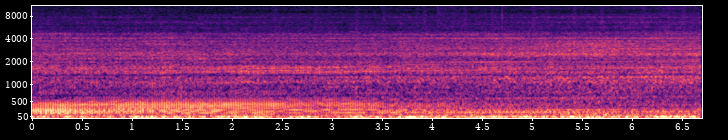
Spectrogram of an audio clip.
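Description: Sport motorcycle's engine running under way with a steady rushing of wind; the engine note is strongest early, then fades and drops in pitch toward the end as the rider eases off.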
